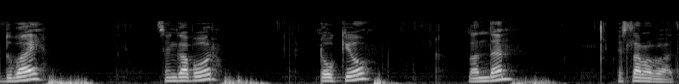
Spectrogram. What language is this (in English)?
Kashmiri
